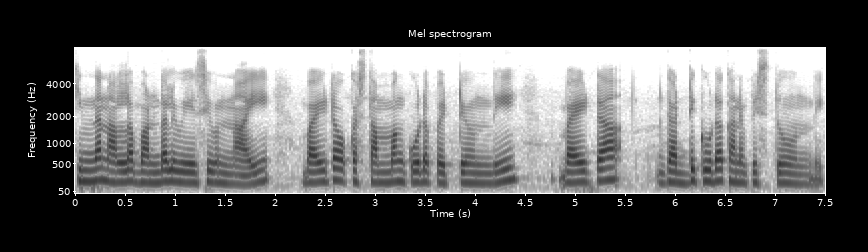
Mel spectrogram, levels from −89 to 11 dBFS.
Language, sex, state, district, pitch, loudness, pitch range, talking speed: Telugu, female, Telangana, Mahabubabad, 175 Hz, -16 LUFS, 165-185 Hz, 130 wpm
